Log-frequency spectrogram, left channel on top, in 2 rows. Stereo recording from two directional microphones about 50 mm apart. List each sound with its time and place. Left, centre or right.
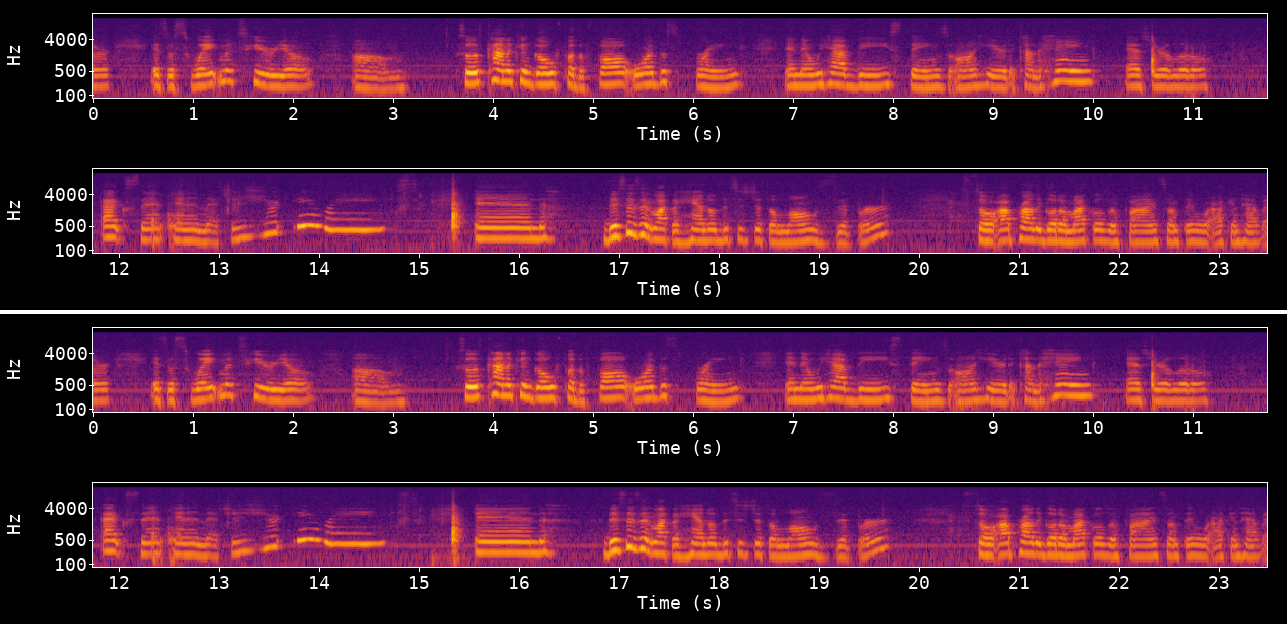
0.0 s speech: centre
12.5 s speech: left
12.8 s speech: centre
15.5 s speech: centre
